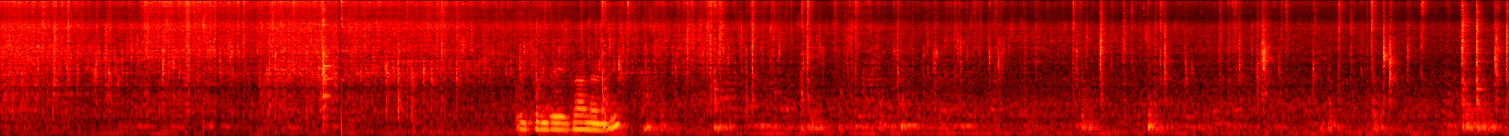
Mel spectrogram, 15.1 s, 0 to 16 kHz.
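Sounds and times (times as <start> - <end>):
oil sizzling and popping in a pan: 0.0 - 15.0.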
